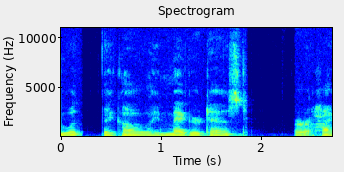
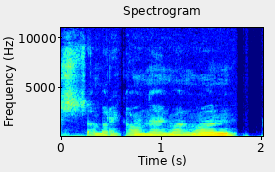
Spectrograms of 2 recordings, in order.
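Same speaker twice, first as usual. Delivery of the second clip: ordinary delivery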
